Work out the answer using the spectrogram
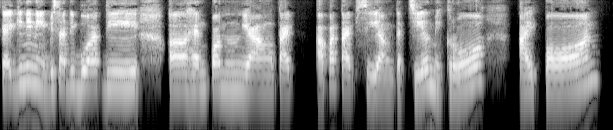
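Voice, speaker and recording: A woman's voice: medium pitch, slow pace. A woman doing live-stream commentary in a dramatic, indignant way, often calling her listeners darling.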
